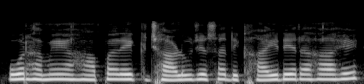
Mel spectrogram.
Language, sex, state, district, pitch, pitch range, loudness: Hindi, female, Madhya Pradesh, Bhopal, 235 Hz, 215-235 Hz, -13 LUFS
